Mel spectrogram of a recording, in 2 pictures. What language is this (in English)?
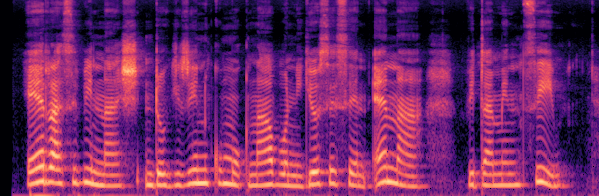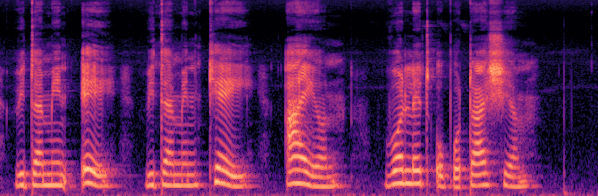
Masai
